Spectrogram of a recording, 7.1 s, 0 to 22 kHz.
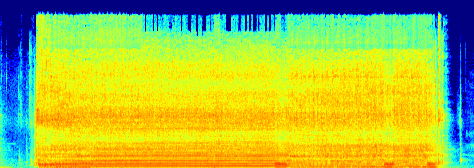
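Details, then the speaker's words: Husqvarna 353 two-stroke chainsaw after a new carburetor (C3-EL18), spark plug, fuel line and filter: it idles steadily but slightly too slow, so the low idle screw needs adjusting. "so we can tell that the Idol is slightly too low and I'm gonna have to lean out the low idle screw"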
